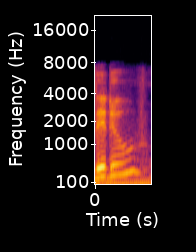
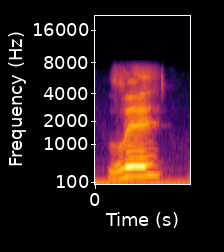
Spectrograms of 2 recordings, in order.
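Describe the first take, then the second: First: The word ends in an oo vowel sound. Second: The word ends in a clear L sound. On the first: The speaker calls it wrong. "instead of little with an oo sound" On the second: The speaker calls it right. "go to an L"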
